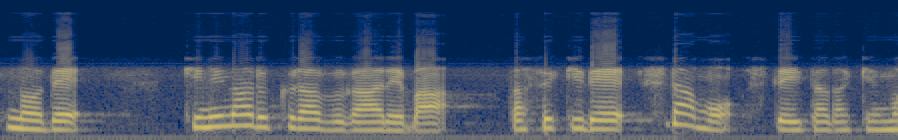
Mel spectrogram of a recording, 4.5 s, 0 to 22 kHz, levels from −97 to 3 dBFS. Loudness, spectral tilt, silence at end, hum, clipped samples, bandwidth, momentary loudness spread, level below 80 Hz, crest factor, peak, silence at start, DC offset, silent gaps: -21 LUFS; -5.5 dB/octave; 0 s; none; under 0.1%; 10 kHz; 7 LU; -56 dBFS; 14 dB; -8 dBFS; 0.05 s; under 0.1%; none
